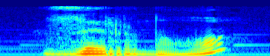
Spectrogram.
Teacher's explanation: в слові зерно е не наголошений тож ми говоримо його ближче до звука и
